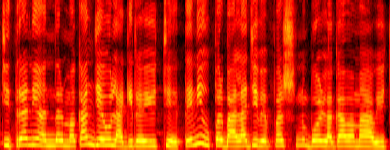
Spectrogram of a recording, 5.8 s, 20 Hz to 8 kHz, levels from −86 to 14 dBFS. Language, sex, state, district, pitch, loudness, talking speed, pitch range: Gujarati, female, Gujarat, Valsad, 290 Hz, -13 LUFS, 185 wpm, 275-320 Hz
